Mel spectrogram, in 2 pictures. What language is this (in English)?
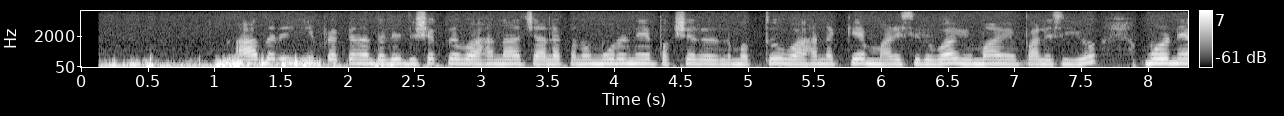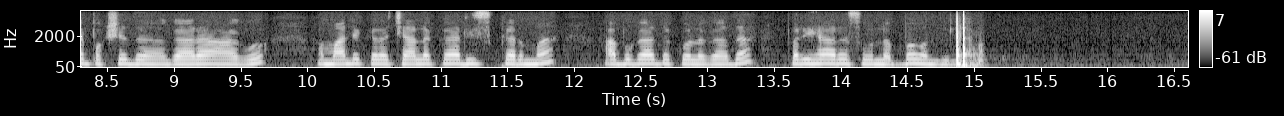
Kannada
